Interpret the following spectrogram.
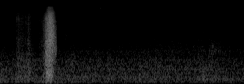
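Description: A quick nasal sniff about half a second in, with a fainter one just before it, as a person smells someone's skin or perfume up close; otherwise low room tone.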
